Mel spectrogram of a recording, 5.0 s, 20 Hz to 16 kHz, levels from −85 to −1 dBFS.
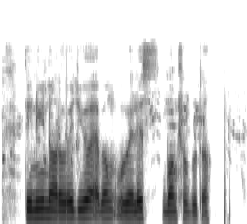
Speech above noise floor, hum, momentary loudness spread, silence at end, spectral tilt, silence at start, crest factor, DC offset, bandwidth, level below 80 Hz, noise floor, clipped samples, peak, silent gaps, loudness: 31 dB; none; 11 LU; 0.8 s; -8 dB/octave; 0.05 s; 14 dB; under 0.1%; 7.6 kHz; -60 dBFS; -46 dBFS; under 0.1%; -2 dBFS; none; -16 LUFS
